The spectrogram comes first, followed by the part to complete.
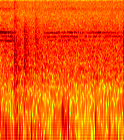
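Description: Chalk scratching in short strokes on a blackboard as words are written, over a loud steady low rumble.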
